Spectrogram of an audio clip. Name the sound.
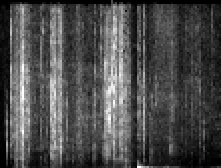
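crinkling bag of chips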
